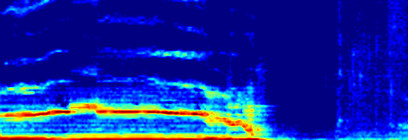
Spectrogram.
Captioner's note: elk bugle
